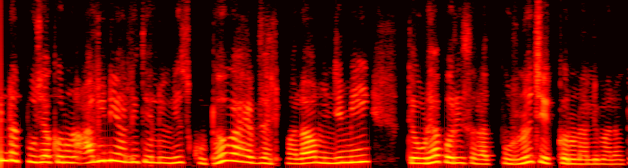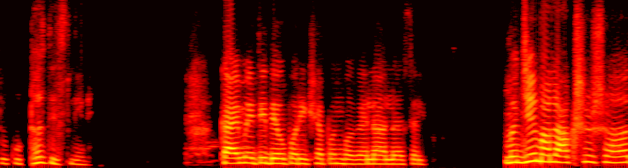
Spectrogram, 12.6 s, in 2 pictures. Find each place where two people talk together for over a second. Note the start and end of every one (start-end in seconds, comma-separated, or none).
none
